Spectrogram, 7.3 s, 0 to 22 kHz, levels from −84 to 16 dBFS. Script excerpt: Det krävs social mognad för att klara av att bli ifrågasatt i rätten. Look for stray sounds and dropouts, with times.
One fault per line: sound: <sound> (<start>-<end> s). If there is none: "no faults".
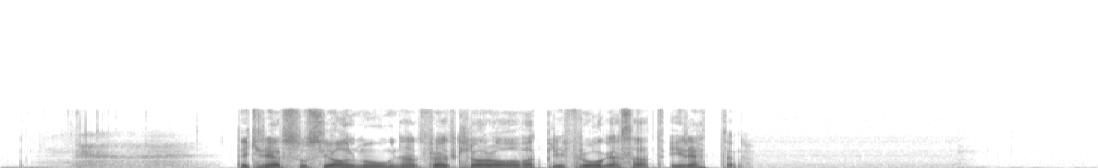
no faults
